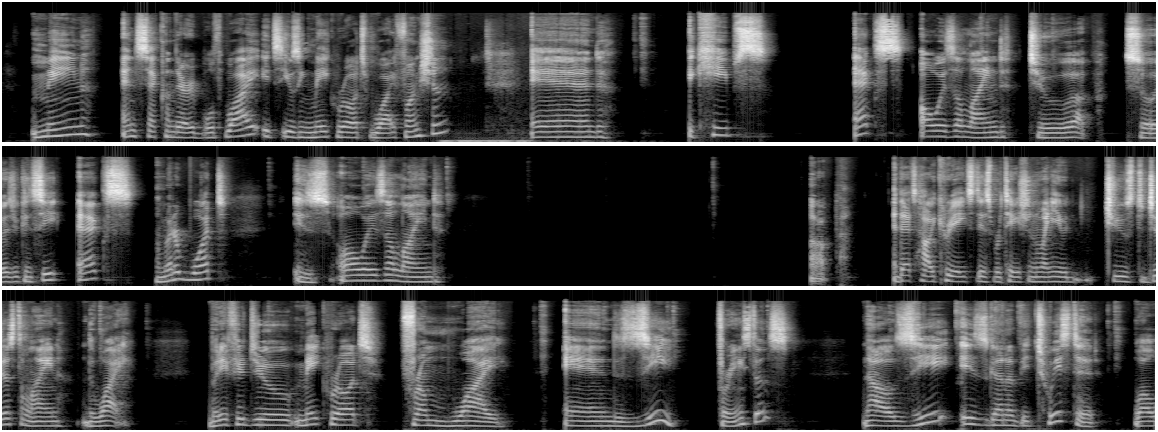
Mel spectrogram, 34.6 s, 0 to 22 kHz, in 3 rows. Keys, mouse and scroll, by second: 6.2 click, 7.4-9.7 drag, 10.4-14.1 drag, 14.7 click, 15.9 click, 17.5-18.6 drag, 19.4-24.0 drag, 24.4-25.7 drag, 28.3 click, 29.6 middle click, 30.6 middle click, 31.7-33.1 typing, 31.9-33.2 right drag, 34.1 click.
